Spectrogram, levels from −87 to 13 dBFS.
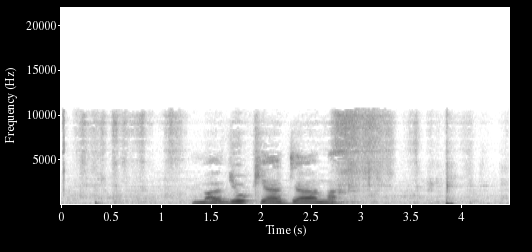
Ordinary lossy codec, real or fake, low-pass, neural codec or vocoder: MP3, 48 kbps; fake; 10.8 kHz; codec, 32 kHz, 1.9 kbps, SNAC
